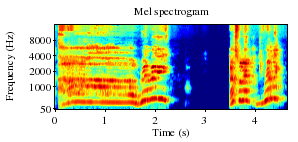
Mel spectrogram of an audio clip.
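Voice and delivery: squealed high oh really; high-pitched disbelief; shocked squeal at the news; real surprise. Real, not acted. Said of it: "surprised reaction to casting news".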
